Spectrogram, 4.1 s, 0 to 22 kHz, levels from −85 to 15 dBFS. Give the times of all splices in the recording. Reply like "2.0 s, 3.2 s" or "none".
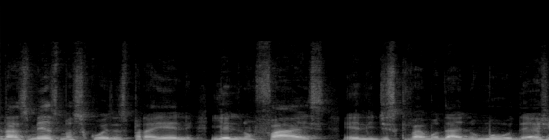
1.5 s, 2.5 s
